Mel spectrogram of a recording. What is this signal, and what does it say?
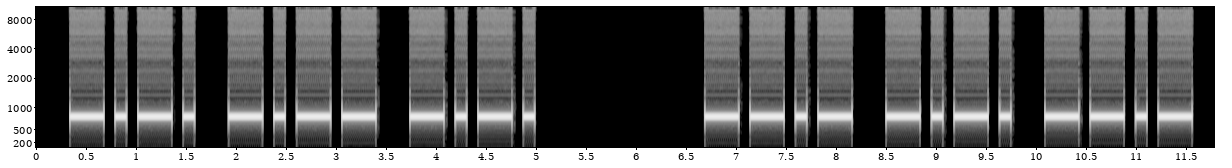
Morse code, heard as a keyed tone, about 10 wpm, 800 Hz. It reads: CYC QCQ
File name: morse mp3 / lecon2-vitesse 10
